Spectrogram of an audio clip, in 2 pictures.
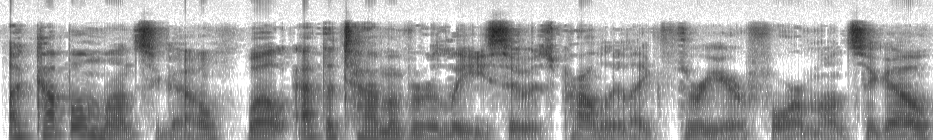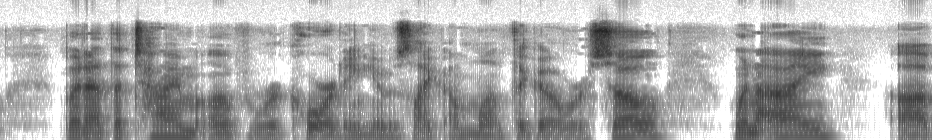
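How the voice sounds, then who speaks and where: A man hosting a book channel, talking casually and explaining in a measured, conversational way with a slightly gravelly voice. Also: medium pitch. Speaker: YouTube book channel host. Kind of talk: casual book discussion to camera.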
